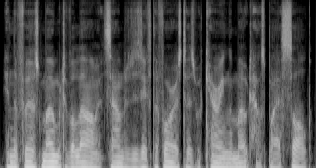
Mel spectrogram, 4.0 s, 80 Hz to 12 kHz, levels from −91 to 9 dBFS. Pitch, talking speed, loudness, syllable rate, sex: 105 Hz, 290 wpm, -15 LUFS, 7.3 syllables/s, male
